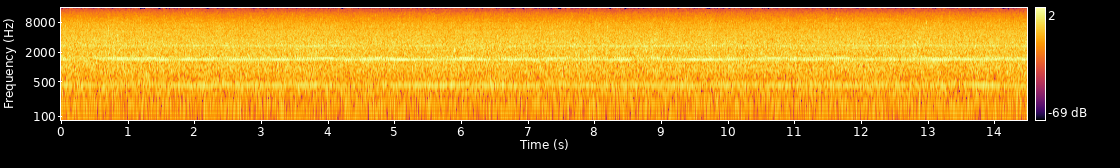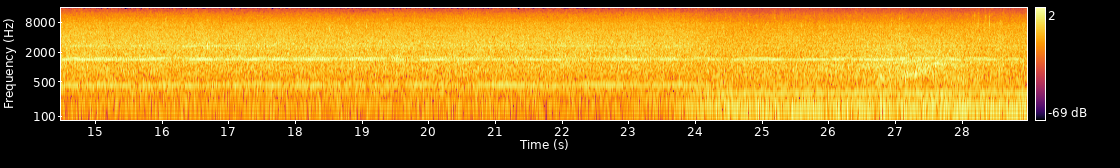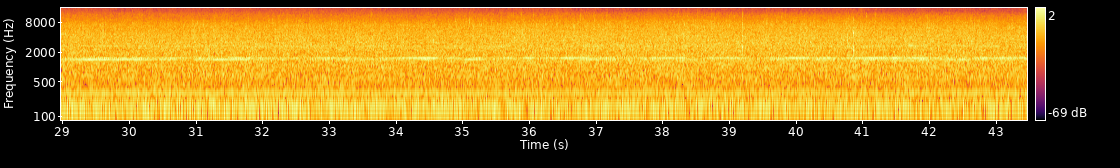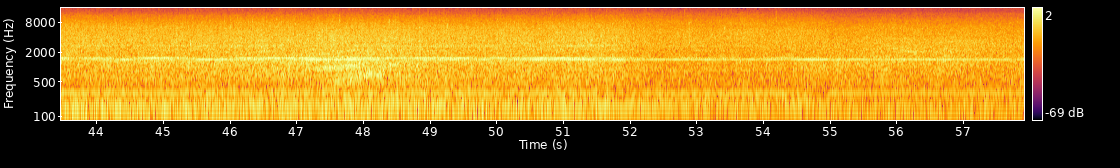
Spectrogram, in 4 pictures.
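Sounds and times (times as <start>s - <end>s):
turbine hum and whine: 0.0s - 57.9s
water churning: 21.5s - 57.9s.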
